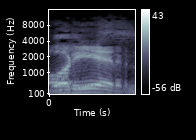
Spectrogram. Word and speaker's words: Aurier: Aurier, ¿no? – Eso es.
